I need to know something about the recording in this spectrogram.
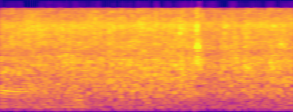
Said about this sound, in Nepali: ड्रेन भरेर पनि पानी यता आयो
